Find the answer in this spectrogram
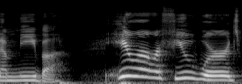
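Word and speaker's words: amoeba: so this is sapena this a will also schwa and amiba here are a few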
